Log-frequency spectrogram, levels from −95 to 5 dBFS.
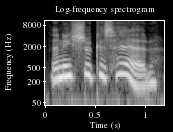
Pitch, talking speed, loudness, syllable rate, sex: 250 Hz, 250 wpm, -14 LUFS, 4.8 syllables/s, female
